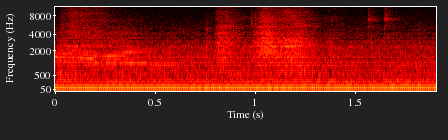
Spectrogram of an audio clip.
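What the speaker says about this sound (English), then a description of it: "goddamn cat" A cat meows once, faint and brief, over a steady low background hum.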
